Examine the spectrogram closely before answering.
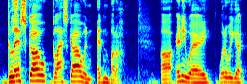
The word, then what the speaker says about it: Edinburgh: it's pronounced well it's edinburgh but it's pronounced like bread and butter i'm like oh i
